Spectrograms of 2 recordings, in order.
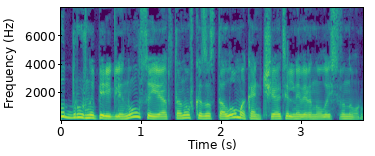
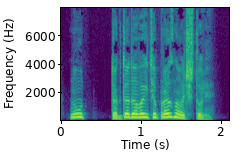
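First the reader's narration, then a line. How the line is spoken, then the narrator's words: Timid suggestion. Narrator (Russian): робко предложила Шонта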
